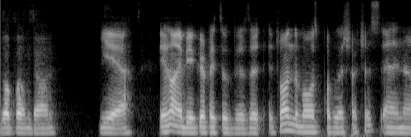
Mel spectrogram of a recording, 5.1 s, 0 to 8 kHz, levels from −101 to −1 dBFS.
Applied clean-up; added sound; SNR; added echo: neural mask model DeepFilterNet 3.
